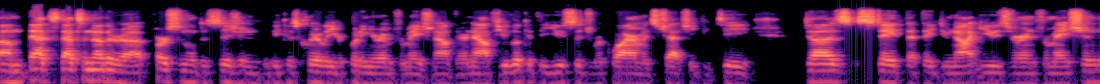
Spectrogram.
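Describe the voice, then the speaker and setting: Here a man talks at a moderate pace. The background is quiet. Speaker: webinar presenter on AI and strategy. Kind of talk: webinar Q&A answer. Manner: monotone; halting, many fillers.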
